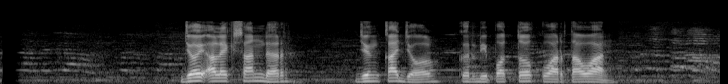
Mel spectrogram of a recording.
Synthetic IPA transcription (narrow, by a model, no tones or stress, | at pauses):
d͡ʒɔjalɛksandər | d͡ʒɨŋkad͡ʒɔlkɨrdipɔt̪ɔkuwart̪awan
